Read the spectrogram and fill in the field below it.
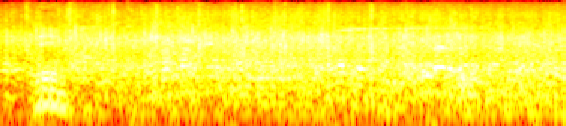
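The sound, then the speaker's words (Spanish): A large crowd at the bullring in Huelva gives a sustained ovation to bullfighter Talavante by the cuadrillas gate, dense applause and cheering filling the space evenly throughout, with a voice faintly audible beneath the clapping. “También está recogiendo la ovación del público que está por la zona allí de cuadrillas.”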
